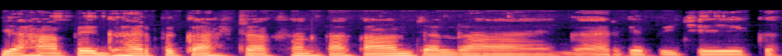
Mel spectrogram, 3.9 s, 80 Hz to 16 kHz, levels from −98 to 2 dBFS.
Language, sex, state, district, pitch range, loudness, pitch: Hindi, male, Bihar, Gaya, 115-130 Hz, -15 LUFS, 120 Hz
